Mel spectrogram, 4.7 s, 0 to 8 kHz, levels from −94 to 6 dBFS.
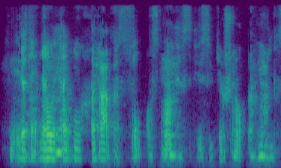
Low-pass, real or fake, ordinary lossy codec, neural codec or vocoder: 7.2 kHz; fake; AAC, 32 kbps; autoencoder, 22.05 kHz, a latent of 192 numbers a frame, VITS, trained on one speaker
